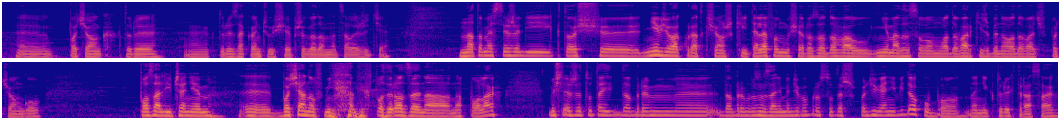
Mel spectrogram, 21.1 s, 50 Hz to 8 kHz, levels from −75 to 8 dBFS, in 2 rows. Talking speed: 155 wpm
